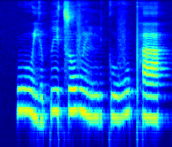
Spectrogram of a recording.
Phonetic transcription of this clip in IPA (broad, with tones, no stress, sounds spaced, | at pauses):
w u˦˨ j ɪ˨ p i˦˨ t͡s o˦ v ĩ˨ ŋ i˨ k u˨ v u˦ pʰ a˦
